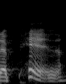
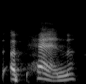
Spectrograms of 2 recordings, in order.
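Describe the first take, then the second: First: "pin" with a short i, as in sit; distinct pin vowel. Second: "pen" with a clear short e, as in bed; distinct pen vowel. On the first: Asking about Southern word pairs, pin with an ih. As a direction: keep "pin" apart from pen with an ih vowel. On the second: Asking about Southern word pairs, pen with an eh. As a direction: keep "pen" apart from pin with an eh vowel. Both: Shown as a demonstration. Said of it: "Do you say those words differently?".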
